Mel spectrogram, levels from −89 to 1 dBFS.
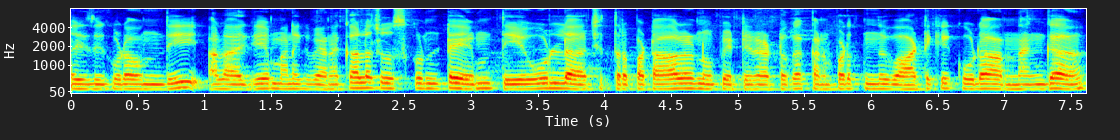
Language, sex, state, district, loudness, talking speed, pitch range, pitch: Telugu, female, Andhra Pradesh, Guntur, -17 LUFS, 135 wpm, 160-175 Hz, 165 Hz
